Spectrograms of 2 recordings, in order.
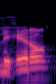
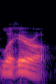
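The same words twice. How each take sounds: First: The word has a Spanish pronunciation. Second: The word has an anglicized English pronunciation. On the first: "instead of Ligero" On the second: "There's like the anglicized version of them"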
